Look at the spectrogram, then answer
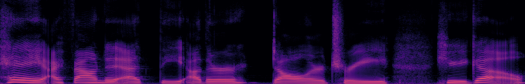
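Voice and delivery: ordinary delivery

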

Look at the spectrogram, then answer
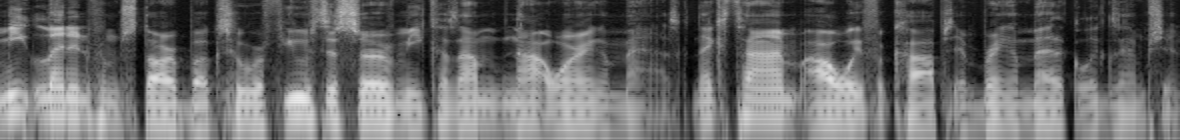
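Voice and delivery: ordinary talk

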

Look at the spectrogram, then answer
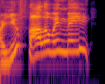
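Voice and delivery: very high, loud yell. Recounting how a guy behind them yelled during a dog walk, retelling a yell. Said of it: "a guy behind me yelled".

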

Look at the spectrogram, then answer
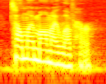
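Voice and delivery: ordinary talk, nothing marked

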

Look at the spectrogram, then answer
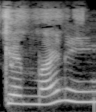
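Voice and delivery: mocking, put-on sultry, seductive voice. Teasing a friend about how she talks, imitating Misha's seduction voice. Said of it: "You don't have to talk like that".

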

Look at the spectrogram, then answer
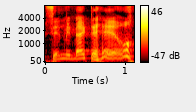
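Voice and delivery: high, loud, slow, drawn-out, pleading laughing demon voice.

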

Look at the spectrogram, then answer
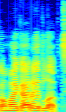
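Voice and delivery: usual speaking voice

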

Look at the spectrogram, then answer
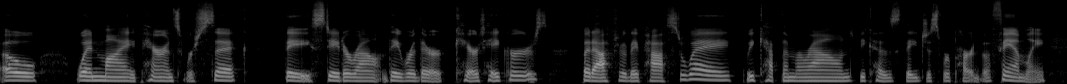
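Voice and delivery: ordinary delivery

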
